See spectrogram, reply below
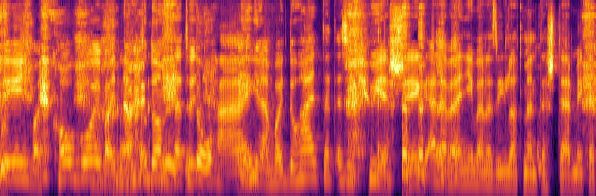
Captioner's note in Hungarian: nevetés; nevetés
